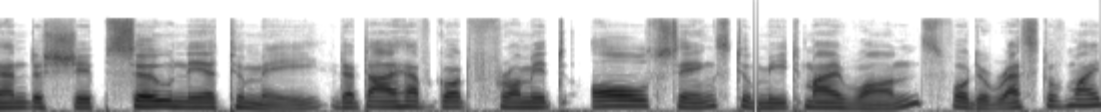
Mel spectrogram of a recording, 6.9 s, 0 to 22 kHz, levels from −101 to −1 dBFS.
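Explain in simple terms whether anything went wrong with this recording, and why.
At 4.71 to 4.75 s the speech cuts out for a split second, a gap of about 21 ms, then picks up further along as if it had kept playing. This is likely a Bluetooth dropout, consistent with one packet of audio arriving too late and being discarded.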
